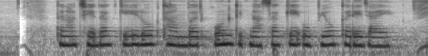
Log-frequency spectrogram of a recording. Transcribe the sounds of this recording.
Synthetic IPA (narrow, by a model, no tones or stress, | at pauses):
t̪ɐnãt͡ʃʰeːd̪əkkeɾoːɡt̪ʰaːmbəɾkoːnkɪʈnaːsəkːeʔʊpjoːɡ̚kɐɾed͡ʒaːeː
